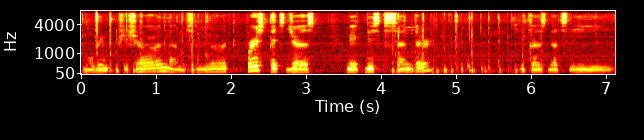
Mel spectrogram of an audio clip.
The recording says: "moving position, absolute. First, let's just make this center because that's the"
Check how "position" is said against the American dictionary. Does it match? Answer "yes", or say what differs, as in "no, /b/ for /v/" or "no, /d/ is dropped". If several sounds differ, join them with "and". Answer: no, /s/ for /z/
